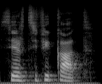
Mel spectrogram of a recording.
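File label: "sertifikat", Azerbaijani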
